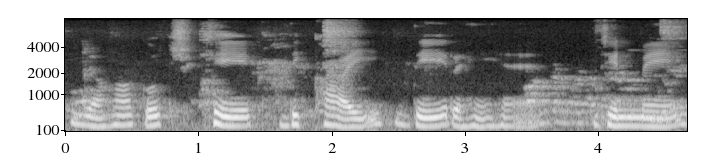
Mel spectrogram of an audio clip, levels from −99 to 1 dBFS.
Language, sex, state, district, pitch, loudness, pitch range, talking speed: Hindi, female, Punjab, Pathankot, 190 Hz, -15 LUFS, 175-205 Hz, 90 wpm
